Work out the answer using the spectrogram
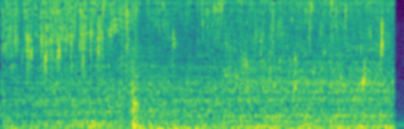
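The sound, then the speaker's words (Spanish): Water runs from a shower as a woman stands under the spray. It makes a steady, loud, hissing rush that stays even throughout and then cuts off abruptly near the end. “está bajo el agua de la ducha”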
